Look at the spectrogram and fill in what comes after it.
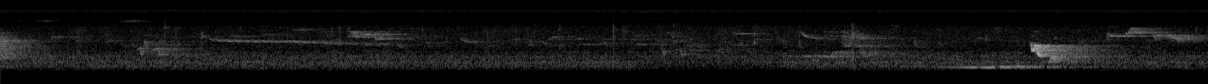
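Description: Several wild birds singing and calling in short, overlapping chirps and whistles at different pitches. The loudest is a sharp call sweeping upward about ten seconds in.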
